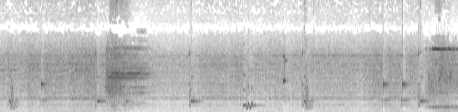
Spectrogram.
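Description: Soft menu clicks and chimes sound as options are selected.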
